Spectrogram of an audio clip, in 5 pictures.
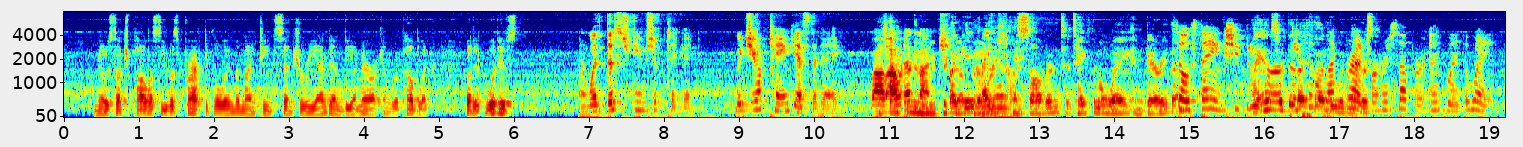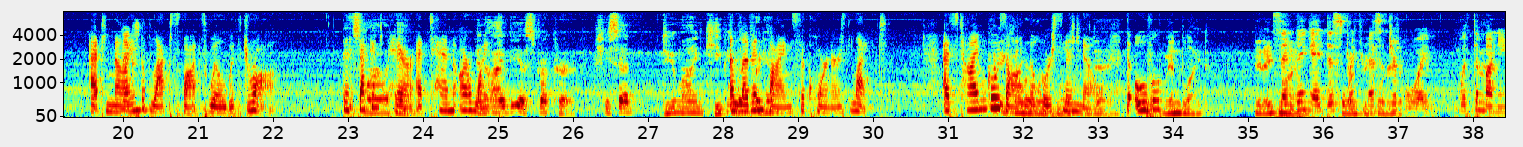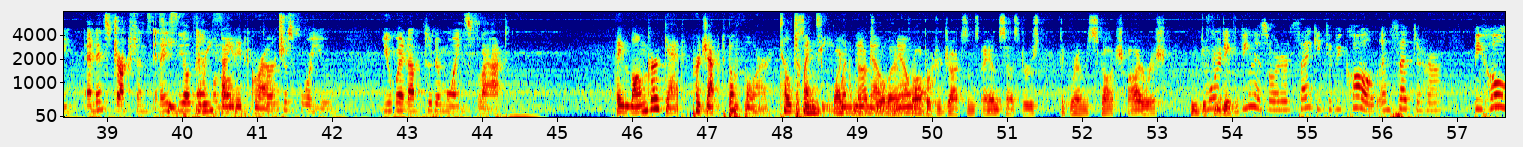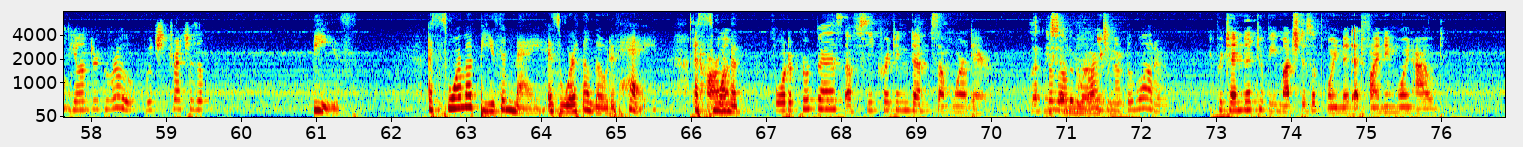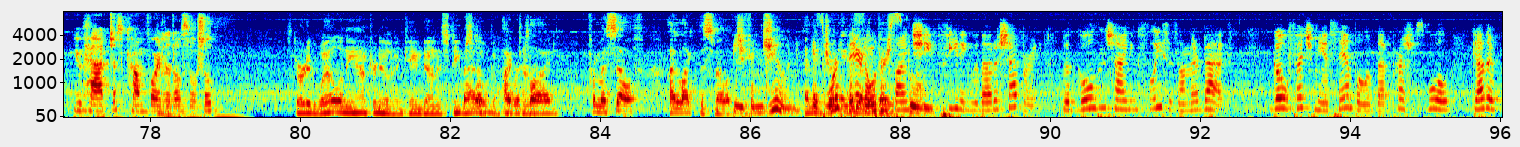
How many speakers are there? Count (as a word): six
